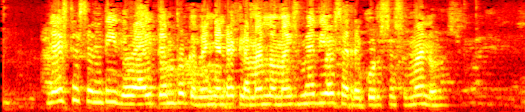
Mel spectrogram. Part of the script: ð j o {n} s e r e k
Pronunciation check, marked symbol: incorrect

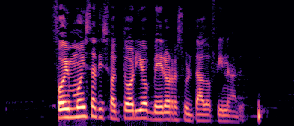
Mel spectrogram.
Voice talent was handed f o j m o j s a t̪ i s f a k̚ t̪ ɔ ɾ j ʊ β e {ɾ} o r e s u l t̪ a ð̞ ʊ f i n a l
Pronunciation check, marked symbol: correct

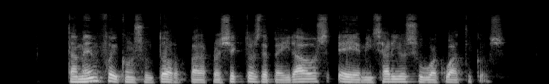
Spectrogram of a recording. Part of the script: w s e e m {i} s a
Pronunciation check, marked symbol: correct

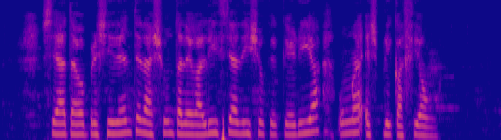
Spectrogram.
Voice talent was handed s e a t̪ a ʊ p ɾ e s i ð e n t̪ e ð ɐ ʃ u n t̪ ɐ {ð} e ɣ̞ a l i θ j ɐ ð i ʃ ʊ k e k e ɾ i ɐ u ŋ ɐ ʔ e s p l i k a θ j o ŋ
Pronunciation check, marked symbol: correct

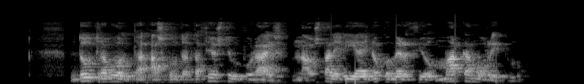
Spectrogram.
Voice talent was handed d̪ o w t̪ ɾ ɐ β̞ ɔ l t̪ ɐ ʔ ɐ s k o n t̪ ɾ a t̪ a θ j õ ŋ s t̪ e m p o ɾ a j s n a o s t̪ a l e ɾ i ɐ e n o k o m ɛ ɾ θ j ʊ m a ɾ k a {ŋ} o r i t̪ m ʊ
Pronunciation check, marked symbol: correct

